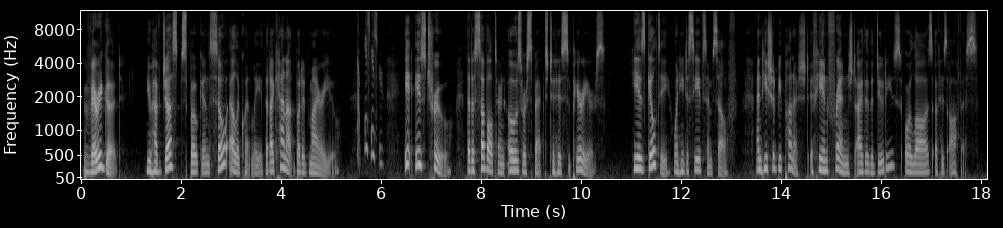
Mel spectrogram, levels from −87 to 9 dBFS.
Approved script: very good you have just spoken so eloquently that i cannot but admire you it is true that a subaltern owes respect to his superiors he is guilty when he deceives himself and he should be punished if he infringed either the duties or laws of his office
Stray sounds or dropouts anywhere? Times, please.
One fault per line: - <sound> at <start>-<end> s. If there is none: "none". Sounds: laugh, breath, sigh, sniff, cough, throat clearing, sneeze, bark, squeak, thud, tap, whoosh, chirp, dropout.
- chirp at 5.5-6.1 s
